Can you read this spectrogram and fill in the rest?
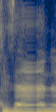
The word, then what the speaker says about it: Tsu Shan: I think when we first spoke, it's pronounced Suzanne.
